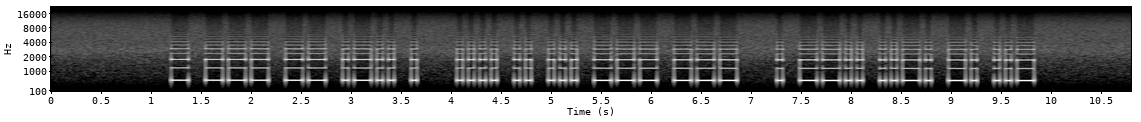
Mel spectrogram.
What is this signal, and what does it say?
Morse code, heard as a keyed tone, machine-sent, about 21 wpm, 580 Hz. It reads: TOMLE HISOO EZFNU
